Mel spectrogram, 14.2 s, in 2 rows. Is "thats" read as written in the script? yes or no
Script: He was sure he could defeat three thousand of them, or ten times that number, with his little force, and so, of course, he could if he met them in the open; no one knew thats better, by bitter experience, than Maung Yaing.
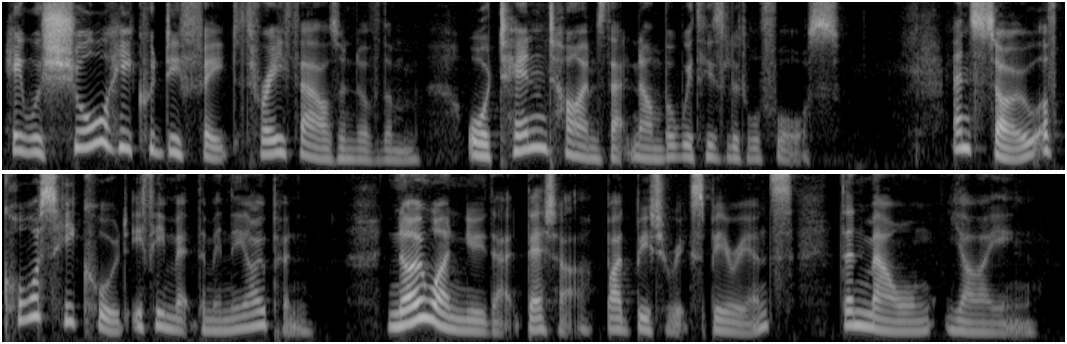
no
